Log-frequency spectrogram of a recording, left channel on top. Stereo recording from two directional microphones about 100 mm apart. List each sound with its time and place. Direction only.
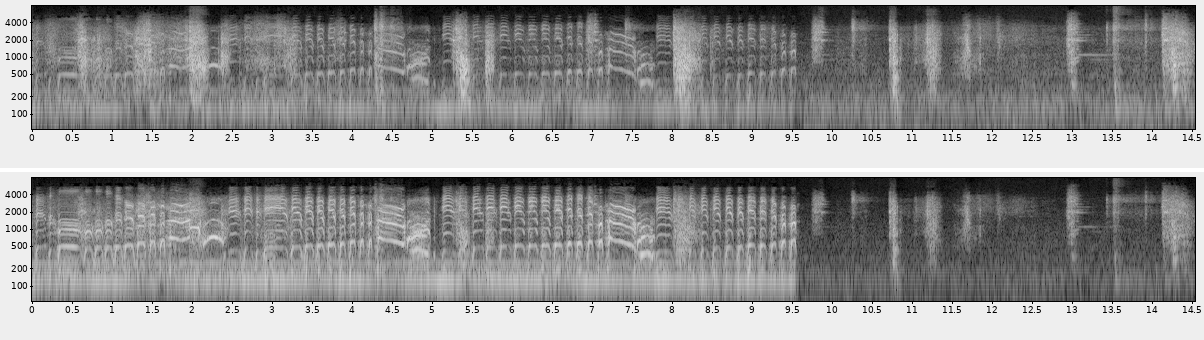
0.0 s snicker: 30° left (ahead or behind)
0.8 s a sound: 30° left (ahead or behind)
1.6 s a sound: 20° left (ahead or behind)
1.9 s a sound: 40° left (ahead or behind)
2.5 s goose: 25° left (ahead or behind)
4.3 s fowl: 45° left (ahead or behind)
4.5 s honk: 25° left (ahead or behind)
5.5 s goose: 20° left (ahead or behind)
7.1 s music: 25° left (ahead or behind)
7.9 s music: 50° left (ahead or behind)
8.4 s goose: 25° left (ahead or behind)
9.7 s a sound: 40° left (ahead or behind)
